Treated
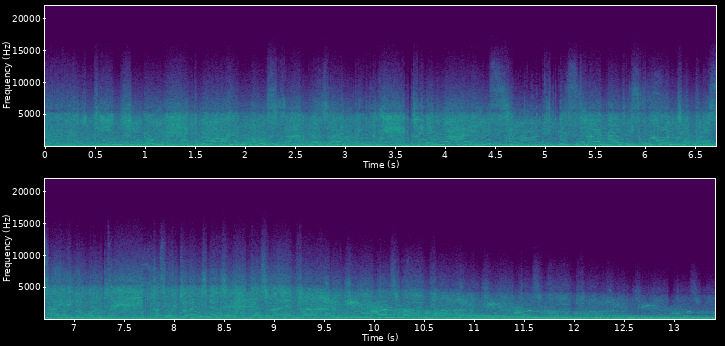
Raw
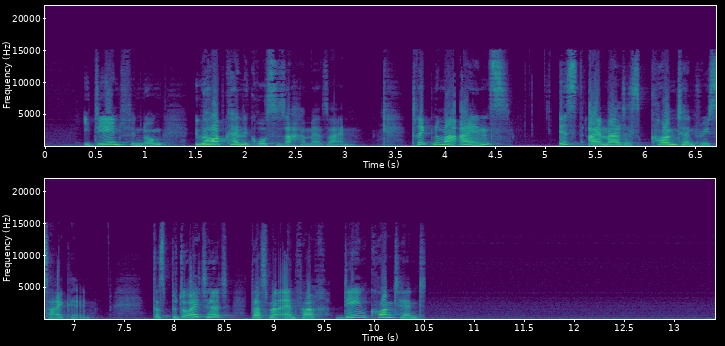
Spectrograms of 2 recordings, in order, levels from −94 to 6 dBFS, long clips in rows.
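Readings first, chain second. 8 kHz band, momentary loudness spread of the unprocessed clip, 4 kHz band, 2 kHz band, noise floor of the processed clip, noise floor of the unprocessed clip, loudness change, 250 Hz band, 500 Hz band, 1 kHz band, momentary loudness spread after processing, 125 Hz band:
+1.5 dB, 14 LU, +6.0 dB, -1.0 dB, -35 dBFS, -69 dBFS, -1.5 dB, 0.0 dB, -1.0 dB, -5.0 dB, 3 LU, +8.0 dB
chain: one-bit comparator; band-stop 5.6 kHz, Q 9.4; low-pass sweep 4.7 kHz -> 220 Hz, 9.18–12.00 s; ever faster or slower copies 206 ms, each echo -2 st, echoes 3, each echo -6 dB; on a send: bucket-brigade echo 334 ms, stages 1024, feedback 82%, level -6.5 dB; on the sum: loudspeaker Doppler distortion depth 0.13 ms; trim -2.5 dB

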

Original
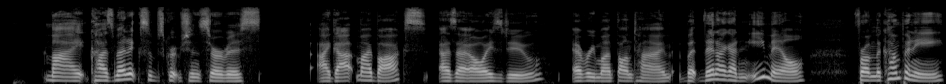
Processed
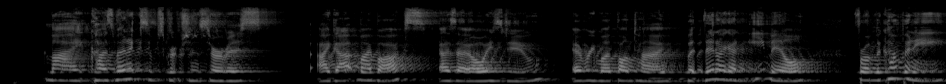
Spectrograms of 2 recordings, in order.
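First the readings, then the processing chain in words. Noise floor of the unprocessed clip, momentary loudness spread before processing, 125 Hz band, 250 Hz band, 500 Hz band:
-78 dBFS, 7 LU, -13.5 dB, -17.5 dB, -14.5 dB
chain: FFT band-reject 270–570 Hz; tilt EQ +2 dB/octave; peak limiter -17.5 dBFS, peak gain reduction 9.5 dB; bit-crushed delay 87 ms, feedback 55%, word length 9-bit, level -11 dB; trim -7.5 dB

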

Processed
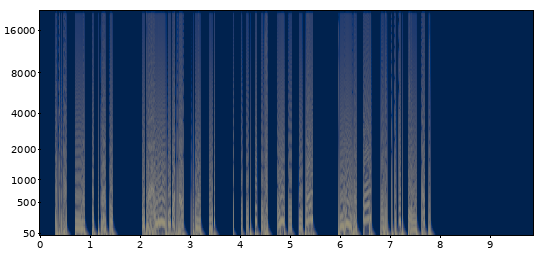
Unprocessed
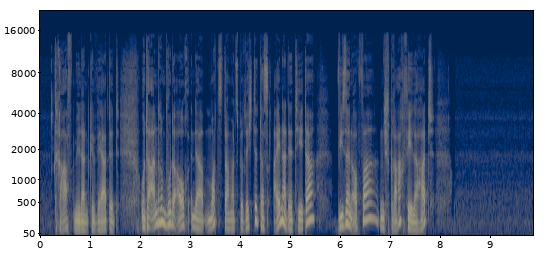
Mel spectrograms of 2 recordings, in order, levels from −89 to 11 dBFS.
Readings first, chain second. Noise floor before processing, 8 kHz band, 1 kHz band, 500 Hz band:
-59 dBFS, -8.5 dB, -9.5 dB, -10.0 dB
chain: self-modulated delay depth 0.29 ms; spectral selection erased 3.21–5.07 s, 440–7200 Hz; Schmitt trigger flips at -25 dBFS

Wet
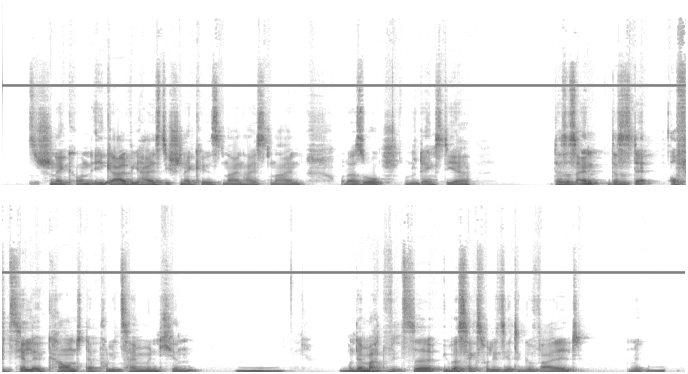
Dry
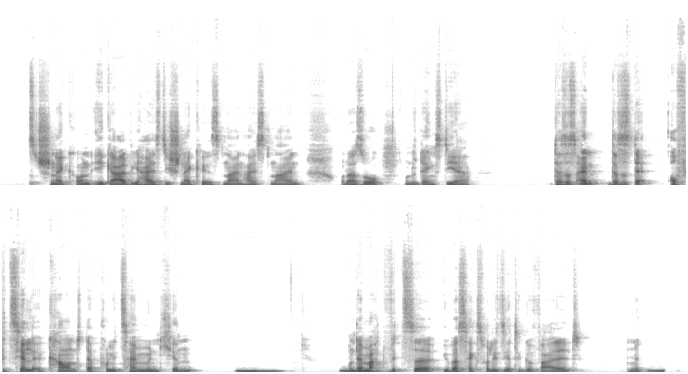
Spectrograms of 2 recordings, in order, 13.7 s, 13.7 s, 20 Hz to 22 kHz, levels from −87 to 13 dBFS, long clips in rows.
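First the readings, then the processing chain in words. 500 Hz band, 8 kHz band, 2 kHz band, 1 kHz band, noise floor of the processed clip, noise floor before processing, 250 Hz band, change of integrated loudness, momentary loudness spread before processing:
-1.0 dB, +4.5 dB, -6.5 dB, -7.0 dB, -40 dBFS, -76 dBFS, 0.0 dB, 0.0 dB, 11 LU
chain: transient shaper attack -5 dB, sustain +9 dB; whistle 12 kHz -37 dBFS; high-order bell 1.3 kHz -12 dB 1.3 oct

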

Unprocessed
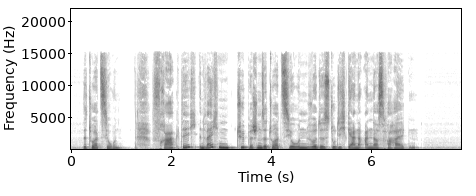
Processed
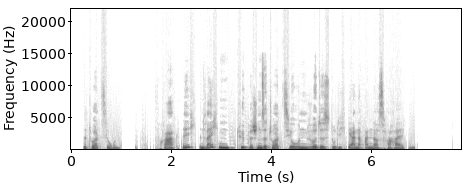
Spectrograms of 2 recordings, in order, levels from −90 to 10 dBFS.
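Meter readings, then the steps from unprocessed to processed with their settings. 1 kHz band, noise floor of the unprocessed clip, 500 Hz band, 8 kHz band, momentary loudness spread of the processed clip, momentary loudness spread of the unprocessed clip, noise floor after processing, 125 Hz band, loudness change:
-3.0 dB, -63 dBFS, -3.0 dB, -15.0 dB, 12 LU, 15 LU, under -85 dBFS, -3.0 dB, -3.5 dB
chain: level-controlled noise filter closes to 340 Hz, open at -23.5 dBFS; small samples zeroed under -51.5 dBFS; trim -3 dB

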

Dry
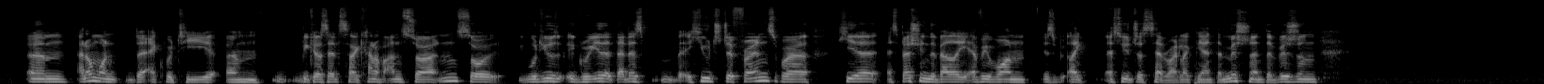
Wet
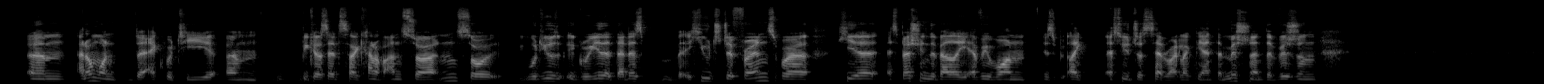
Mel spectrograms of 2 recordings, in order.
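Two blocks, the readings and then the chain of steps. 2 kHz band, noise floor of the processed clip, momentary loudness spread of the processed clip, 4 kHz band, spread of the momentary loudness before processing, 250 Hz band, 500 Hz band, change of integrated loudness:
+2.0 dB, -80 dBFS, 9 LU, +1.5 dB, 7 LU, -23.5 dB, -12.0 dB, -1.5 dB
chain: Chebyshev high-pass 1.2 kHz, order 2; trim +2 dB

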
